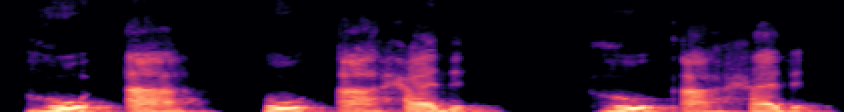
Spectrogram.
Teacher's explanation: Hamzah itu yang pertama terpotong napasnya dan suaranya jadi jelas · suaranya hamzahnya jelas dia syiddah dan juga dia tidak mengalirkan suara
